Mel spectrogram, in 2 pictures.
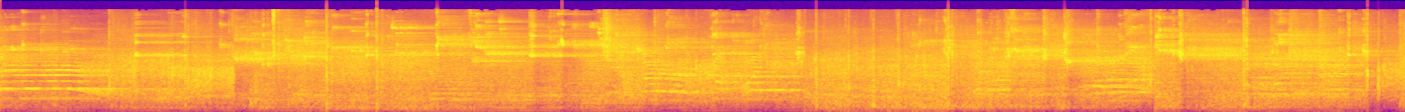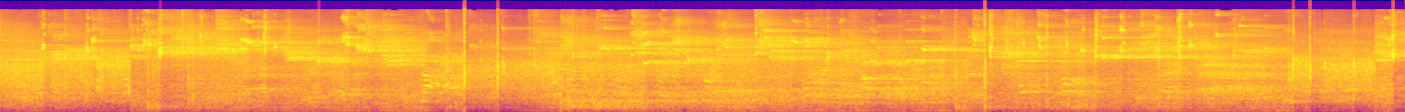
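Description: Basketball game sound in a gym: a ball bouncing on the hardwood floor among many short thuds, over indistinct shouting and chatter from players, all echoing in the large hall.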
